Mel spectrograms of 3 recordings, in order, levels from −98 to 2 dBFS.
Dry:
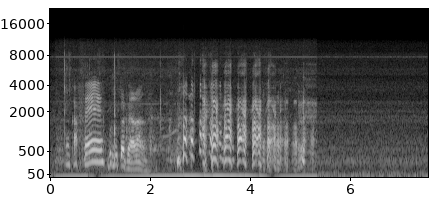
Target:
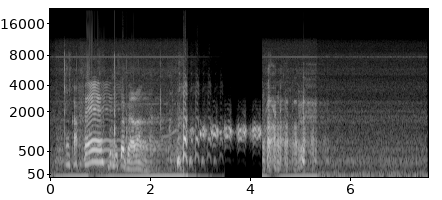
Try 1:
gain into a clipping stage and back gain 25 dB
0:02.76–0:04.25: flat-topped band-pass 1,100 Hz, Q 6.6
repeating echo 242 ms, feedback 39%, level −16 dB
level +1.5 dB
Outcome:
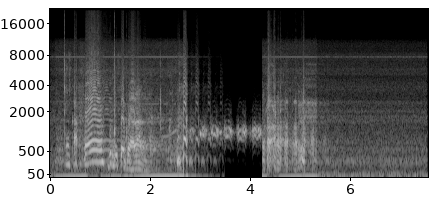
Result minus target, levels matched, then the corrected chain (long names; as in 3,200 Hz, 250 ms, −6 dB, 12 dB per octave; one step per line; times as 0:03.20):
gain into a clipping stage and back: distortion +19 dB
gain into a clipping stage and back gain 14 dB
0:02.76–0:04.25: flat-topped band-pass 1,100 Hz, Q 6.6
repeating echo 242 ms, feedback 39%, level −16 dB
level +1.5 dB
